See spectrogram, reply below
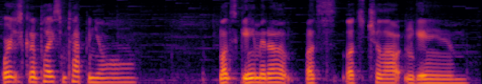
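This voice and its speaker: Slightly hoarse young male streamer, higher pitch. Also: fairly even intonation, normal speed, darkish tone, faint music behind. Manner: rambling, self-correcting. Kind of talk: casual gameplay commentary.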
